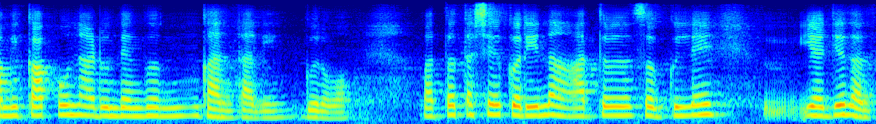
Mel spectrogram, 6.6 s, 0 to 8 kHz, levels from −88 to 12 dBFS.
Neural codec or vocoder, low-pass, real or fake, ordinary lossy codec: codec, 16 kHz, 0.3 kbps, FocalCodec; 7.2 kHz; fake; AAC, 48 kbps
